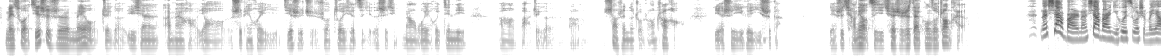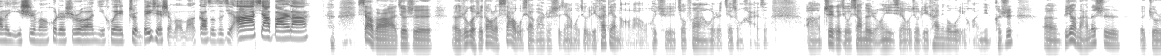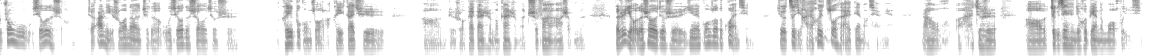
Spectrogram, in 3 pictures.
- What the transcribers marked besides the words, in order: other background noise; chuckle; laughing while speaking: "那下班儿呢？下班儿你会 … 准备些什么吗"; chuckle; chuckle
- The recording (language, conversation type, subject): Chinese, podcast, 居家办公时，你如何划分工作和生活的界限？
